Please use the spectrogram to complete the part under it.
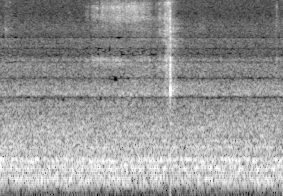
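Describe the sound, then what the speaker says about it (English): Scissors snip and slide through fuzzy sock fabric while rounding off its top edge, a soft close rasping cut with one brief crisp click, and no talking. "And then I'm going to trim the top part here just so it's rounded."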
